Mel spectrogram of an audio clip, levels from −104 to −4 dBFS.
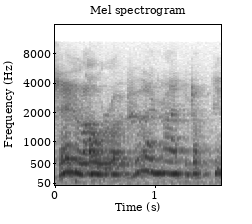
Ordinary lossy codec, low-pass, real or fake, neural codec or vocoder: none; 10.8 kHz; real; none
